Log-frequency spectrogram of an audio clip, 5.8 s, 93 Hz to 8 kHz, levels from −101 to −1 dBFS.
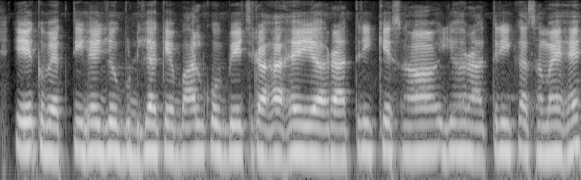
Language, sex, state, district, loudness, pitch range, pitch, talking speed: Hindi, male, Maharashtra, Dhule, -20 LUFS, 175-190 Hz, 185 Hz, 205 wpm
